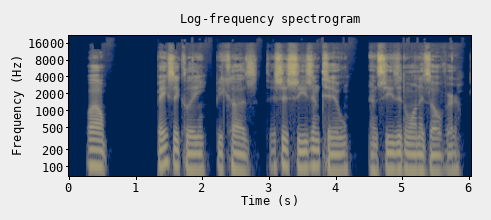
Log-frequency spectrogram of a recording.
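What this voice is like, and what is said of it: Flat, sad, robotic delivery. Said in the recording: “Why do you sound so sad? Why do you sound like a robot?”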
